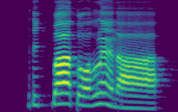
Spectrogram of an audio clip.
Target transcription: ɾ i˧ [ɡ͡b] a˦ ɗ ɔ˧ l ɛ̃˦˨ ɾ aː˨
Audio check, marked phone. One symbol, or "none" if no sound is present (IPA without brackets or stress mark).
ɡ͡b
